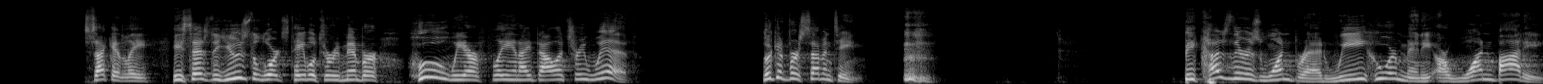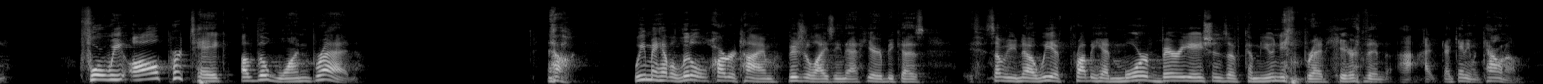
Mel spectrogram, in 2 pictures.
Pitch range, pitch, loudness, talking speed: 140-225 Hz, 180 Hz, -22 LUFS, 140 wpm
